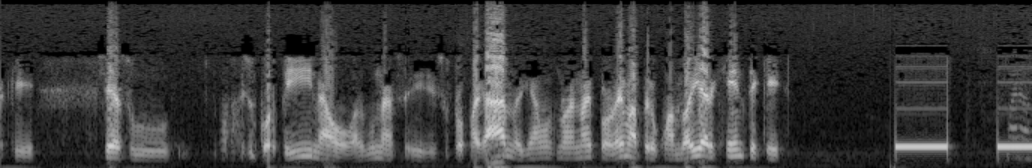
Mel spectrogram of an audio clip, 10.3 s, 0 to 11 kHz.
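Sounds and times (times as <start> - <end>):
speech: 2.8 - 7.9
telephone busy tone beeps after a dropped call: 9.0 - 10.3.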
